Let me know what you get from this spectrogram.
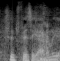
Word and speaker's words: physiognomy: Physiognomy. – But there's a G in there, I don't know how to pronounce it.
